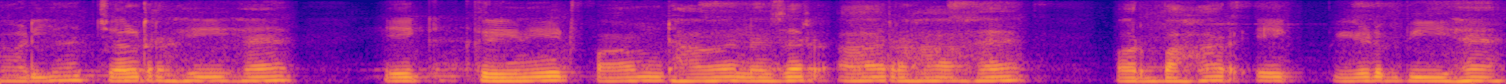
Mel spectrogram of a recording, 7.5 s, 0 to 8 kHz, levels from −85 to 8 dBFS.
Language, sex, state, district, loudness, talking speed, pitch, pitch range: Hindi, male, Chhattisgarh, Raipur, -17 LUFS, 145 wpm, 135 Hz, 130-135 Hz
